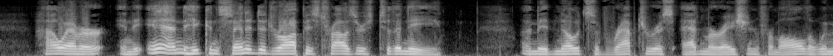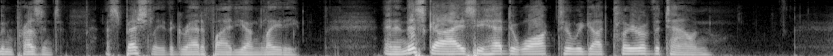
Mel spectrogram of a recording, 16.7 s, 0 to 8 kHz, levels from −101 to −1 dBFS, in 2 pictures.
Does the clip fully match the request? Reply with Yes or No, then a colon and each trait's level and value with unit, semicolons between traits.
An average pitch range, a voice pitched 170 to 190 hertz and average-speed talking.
No: average, 3.0 semitones; low, 135 Hz; average, 160 wpm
